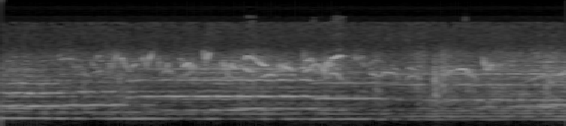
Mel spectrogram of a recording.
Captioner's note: birds Chirping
